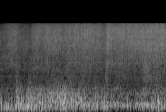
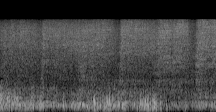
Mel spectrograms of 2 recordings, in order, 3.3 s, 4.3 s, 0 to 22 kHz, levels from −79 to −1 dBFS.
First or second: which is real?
second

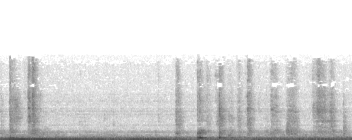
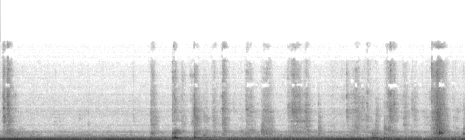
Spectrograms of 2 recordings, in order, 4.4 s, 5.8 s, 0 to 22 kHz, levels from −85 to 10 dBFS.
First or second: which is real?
first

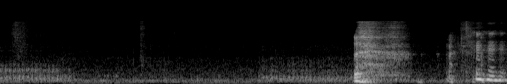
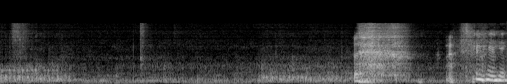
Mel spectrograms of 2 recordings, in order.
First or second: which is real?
first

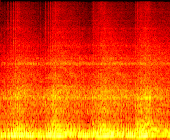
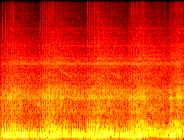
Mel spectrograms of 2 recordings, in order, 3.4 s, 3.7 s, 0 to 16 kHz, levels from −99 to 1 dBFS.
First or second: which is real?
second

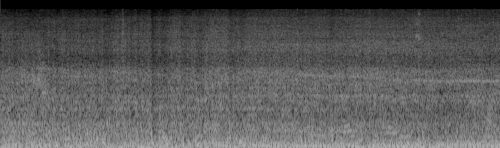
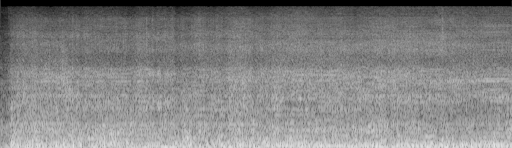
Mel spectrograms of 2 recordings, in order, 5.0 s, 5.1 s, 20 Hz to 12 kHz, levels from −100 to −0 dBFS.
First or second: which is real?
first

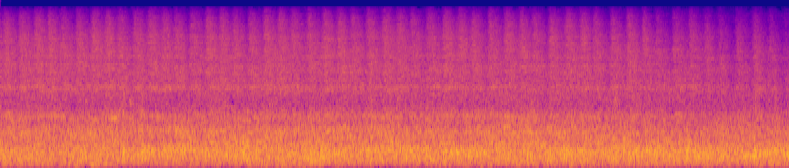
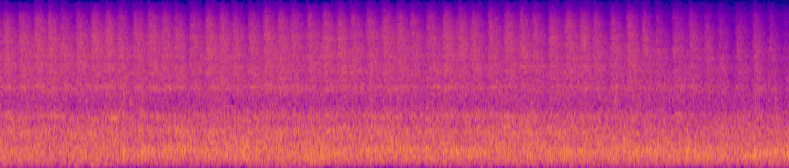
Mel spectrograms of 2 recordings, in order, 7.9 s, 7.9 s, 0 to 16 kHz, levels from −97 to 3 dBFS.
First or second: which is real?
second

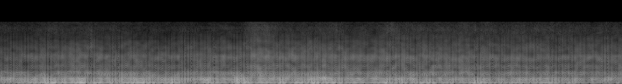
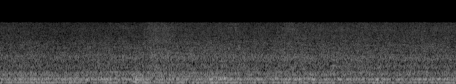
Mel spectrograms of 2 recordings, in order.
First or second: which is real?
second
